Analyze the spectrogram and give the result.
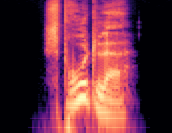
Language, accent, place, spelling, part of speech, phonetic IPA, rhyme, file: German, Germany, Berlin, sprudle, verb, [ˈʃpʁuːdlə], -uːdlə, De-sprudle.ogg
- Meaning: inflection of sprudeln: 1. first-person singular present 2. first/third-person singular subjunctive I 3. singular imperative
